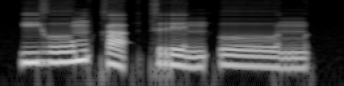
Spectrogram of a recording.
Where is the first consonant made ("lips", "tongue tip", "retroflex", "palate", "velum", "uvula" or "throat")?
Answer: palate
